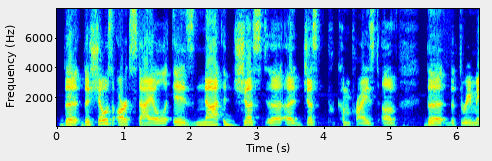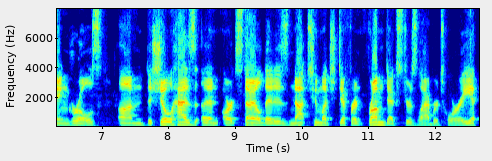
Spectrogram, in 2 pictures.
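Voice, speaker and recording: A man co-hosting a casual cartoon podcast, talking in a halting way with many ums and restarts. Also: fairly high pitch, steady tone, pushed and bright. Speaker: podcast co-host.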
